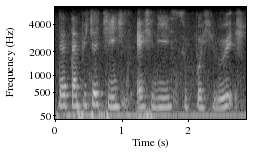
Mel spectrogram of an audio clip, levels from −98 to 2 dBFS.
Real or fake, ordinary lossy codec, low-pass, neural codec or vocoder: real; Opus, 24 kbps; 5.4 kHz; none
